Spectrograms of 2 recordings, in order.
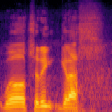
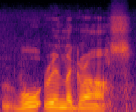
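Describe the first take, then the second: First: It is said in a Barnsley accent. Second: It is said in the speaker's plain accent.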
